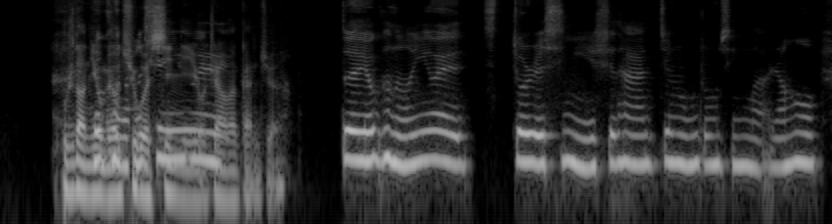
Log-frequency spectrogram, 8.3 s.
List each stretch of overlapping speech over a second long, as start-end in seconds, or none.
0.9-2.4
